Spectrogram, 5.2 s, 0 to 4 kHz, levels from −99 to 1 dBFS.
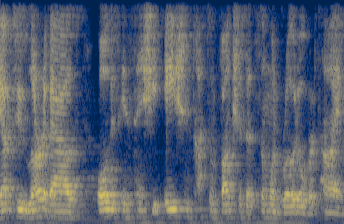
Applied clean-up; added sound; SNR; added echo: none; none; none; reverberation time 0.3 s.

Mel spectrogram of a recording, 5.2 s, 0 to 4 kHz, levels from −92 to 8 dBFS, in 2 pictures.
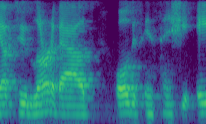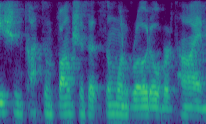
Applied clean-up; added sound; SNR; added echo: none; none; none; none.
